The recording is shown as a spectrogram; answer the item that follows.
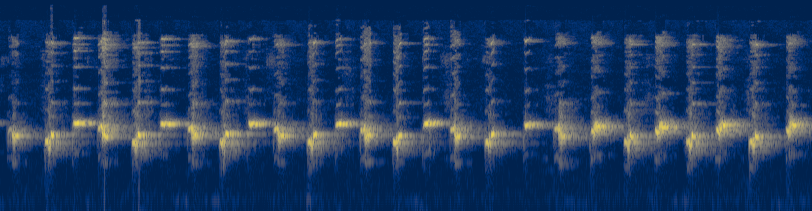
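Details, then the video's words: Extended rapid fighting song by a sooty-headed bulbul, meant to get birds singing: evenly paced, bubbling downslurred whistles, roughly three per second, running on without a break. "suara trucukan gacor tarung ropel panjang"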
